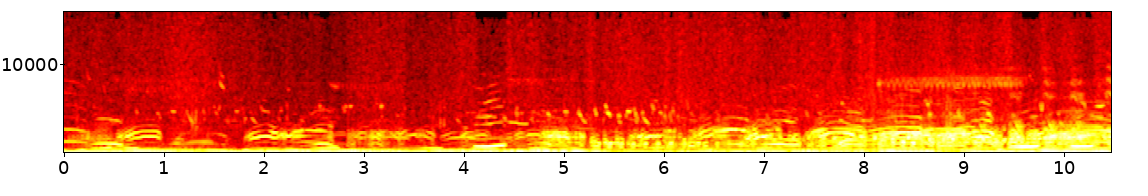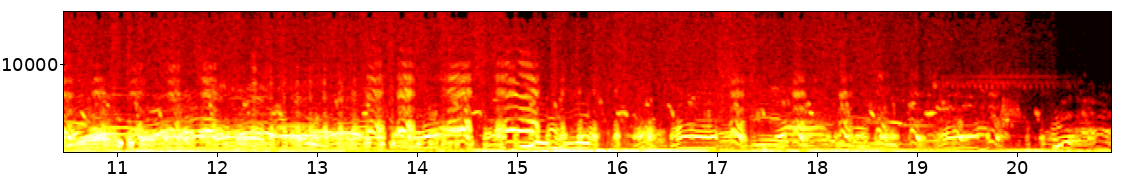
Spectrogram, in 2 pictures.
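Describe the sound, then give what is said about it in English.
A dense chorus of many male birds calling at a lek, a breeding audience of males trying to attract hens, overlapping cackles and hooting notes riding over a steady low droning boom, continuous throughout. Recorded by Ozarks at Large essayist Joe Neal. “This is a lek, or breeding congregation of males, doing their best to attract chicks, or in this case, hens, recorded by Ozarks at Large essayist Joe Neal.”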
